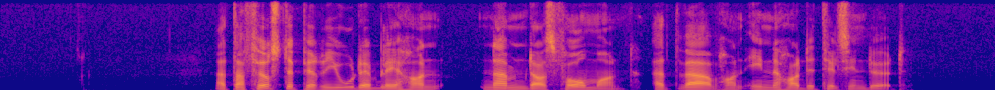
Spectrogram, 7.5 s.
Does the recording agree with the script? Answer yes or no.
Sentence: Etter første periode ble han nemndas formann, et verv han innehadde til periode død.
no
